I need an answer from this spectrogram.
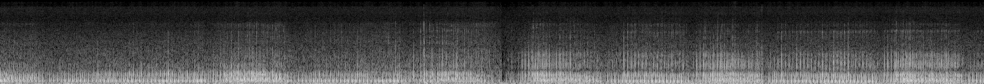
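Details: A cat's close purring, a throaty low buzz repeating in even breath cycles, a short quieter stretch near the middle before the steady rhythmic rumble resumes, with quiet breathy noise overhead.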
